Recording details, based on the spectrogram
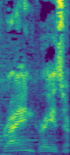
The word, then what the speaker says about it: Grazer: Ryan Grazer. Am I pronouncing your name correctly? – That's right. Rhymes with laser.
